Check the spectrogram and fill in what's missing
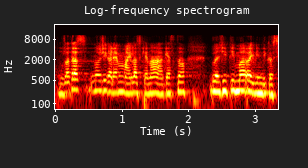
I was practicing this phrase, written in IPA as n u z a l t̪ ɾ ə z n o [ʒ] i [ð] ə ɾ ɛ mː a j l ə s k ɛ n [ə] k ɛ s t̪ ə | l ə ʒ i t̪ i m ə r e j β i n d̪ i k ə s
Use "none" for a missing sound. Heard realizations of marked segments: ʒ, ɣ, əː

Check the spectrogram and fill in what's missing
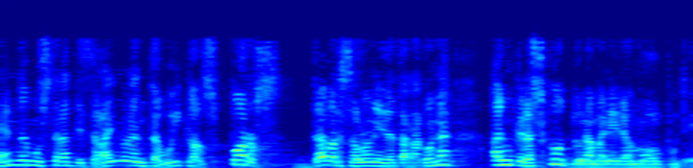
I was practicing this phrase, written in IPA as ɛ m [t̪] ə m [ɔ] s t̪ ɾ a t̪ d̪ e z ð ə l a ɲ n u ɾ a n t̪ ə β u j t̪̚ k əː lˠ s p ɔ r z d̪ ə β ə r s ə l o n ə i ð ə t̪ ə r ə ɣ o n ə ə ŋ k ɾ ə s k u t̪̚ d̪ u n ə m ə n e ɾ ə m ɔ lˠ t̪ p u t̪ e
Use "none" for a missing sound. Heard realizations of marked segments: d̪, u

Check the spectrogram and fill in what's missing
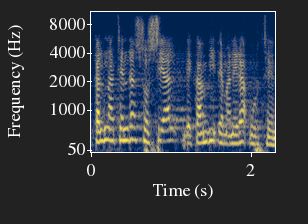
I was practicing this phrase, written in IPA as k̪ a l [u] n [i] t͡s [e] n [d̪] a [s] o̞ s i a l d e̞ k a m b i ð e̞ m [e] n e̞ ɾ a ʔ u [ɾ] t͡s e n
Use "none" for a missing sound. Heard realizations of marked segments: u, a, e, d̪, s, a, ɾ

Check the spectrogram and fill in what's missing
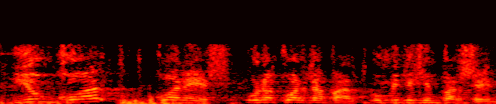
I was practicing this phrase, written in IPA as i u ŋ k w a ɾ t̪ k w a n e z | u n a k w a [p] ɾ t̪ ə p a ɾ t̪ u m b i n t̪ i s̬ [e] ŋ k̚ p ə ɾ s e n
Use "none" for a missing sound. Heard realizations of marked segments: none, i

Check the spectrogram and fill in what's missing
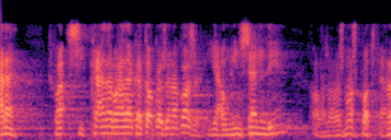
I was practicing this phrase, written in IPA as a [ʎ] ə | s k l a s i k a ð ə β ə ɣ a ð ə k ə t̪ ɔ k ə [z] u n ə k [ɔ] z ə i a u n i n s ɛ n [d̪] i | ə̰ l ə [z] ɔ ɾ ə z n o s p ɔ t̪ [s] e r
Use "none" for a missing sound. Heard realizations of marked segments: ɾ, z, ɔ, d̪, z, f

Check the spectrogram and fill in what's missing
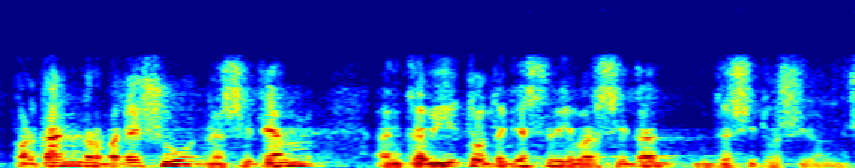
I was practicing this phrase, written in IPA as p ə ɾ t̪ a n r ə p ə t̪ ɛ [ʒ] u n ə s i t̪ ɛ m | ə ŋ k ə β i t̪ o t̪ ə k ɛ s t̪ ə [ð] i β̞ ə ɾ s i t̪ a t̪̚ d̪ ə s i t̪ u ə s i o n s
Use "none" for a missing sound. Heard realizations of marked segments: ʃ, ð

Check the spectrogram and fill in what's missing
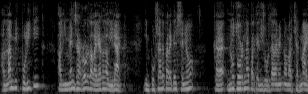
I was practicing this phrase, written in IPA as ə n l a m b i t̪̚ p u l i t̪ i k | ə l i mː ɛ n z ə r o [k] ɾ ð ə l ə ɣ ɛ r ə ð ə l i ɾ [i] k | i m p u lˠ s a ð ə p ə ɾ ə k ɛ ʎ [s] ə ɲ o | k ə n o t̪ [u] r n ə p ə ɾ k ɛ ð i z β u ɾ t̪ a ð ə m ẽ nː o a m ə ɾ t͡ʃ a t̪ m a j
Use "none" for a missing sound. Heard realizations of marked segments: none, a, s, o

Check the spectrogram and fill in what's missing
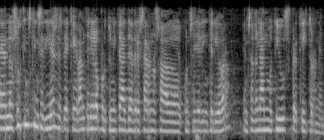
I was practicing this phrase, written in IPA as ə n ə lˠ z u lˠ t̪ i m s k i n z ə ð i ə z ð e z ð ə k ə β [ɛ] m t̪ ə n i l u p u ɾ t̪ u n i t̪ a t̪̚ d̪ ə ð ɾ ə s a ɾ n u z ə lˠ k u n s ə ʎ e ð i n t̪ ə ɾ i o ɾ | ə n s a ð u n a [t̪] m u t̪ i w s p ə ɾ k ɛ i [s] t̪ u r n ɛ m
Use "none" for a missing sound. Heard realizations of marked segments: a, t̪, none

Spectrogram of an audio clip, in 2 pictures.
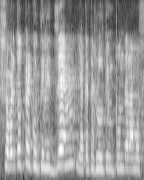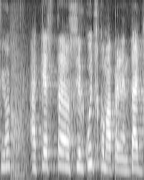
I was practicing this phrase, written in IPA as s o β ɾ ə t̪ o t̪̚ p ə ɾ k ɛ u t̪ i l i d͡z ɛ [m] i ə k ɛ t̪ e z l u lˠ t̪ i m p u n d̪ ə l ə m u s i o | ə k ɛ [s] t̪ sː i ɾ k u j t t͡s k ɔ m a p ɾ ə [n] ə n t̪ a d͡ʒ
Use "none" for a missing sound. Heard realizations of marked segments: m, s, n

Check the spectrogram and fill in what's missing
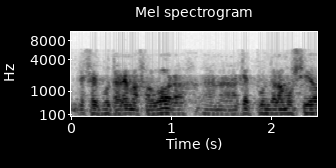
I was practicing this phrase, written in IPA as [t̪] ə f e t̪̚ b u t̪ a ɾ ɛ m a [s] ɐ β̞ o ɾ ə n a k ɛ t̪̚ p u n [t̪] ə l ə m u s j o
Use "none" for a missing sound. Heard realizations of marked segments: d̪, f, d̪

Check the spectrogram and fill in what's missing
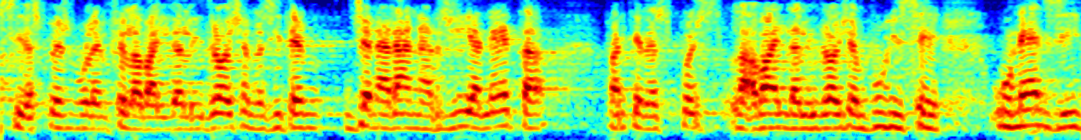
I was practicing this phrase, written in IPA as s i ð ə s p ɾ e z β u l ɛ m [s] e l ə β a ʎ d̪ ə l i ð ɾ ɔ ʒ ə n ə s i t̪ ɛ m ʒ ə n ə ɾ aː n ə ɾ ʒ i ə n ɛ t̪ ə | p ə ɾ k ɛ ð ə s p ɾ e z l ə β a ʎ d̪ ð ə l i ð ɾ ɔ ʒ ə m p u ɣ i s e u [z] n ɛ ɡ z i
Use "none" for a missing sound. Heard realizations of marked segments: f, none

